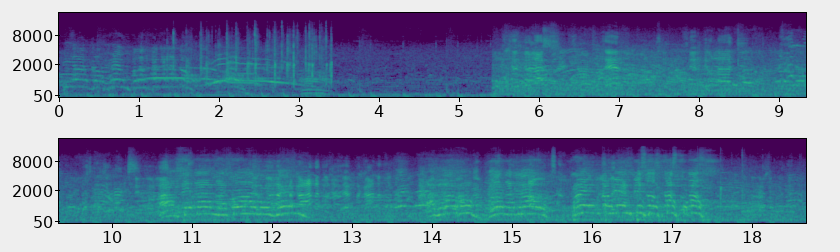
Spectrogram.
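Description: A man speaks with animation through a microphone and loudspeaker.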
